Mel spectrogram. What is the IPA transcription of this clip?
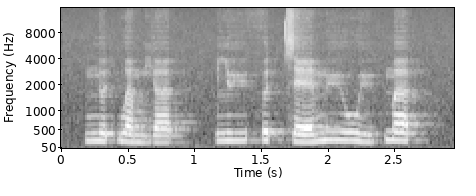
n̪ ɵ˧ t̚ w ɐ˨ m j ɐ˨ k̚ | l yː˧ h ɵ˥ t̚ t͡s ɛː˨˥ m yː˥ w yː˨˥ p̚ m ɐ˥ k̚

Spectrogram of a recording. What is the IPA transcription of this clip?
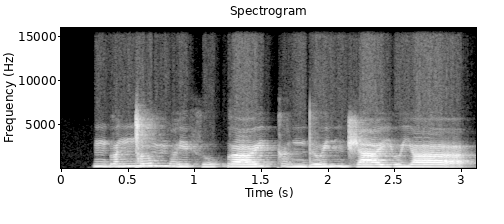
ŋ ɡ ɐ ŋ͡ǀ ɯ m a̤ j θ o̤ ɡ ɐː j k a̤ n d ɯ j n d͡ʒ aː j ɯ j ɐː

